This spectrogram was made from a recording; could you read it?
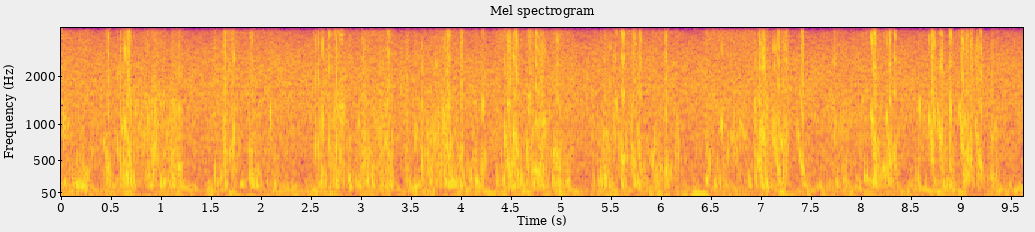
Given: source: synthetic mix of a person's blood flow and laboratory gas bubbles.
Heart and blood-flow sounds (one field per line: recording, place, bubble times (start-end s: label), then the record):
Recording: Doppler ultrasound of blood flow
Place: precordium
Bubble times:
0.00-0.34 s: bubbles
0.38-1.24 s: bubbles
1.50-2.19 s: bubbles
2.50-3.35 s: bubbles
3.40-4.27 s: bubbles
4.32-5.12 s: bubbles
5.28-6.20 s: bubbles
6.41-7.48 s: bubbles
7.62-8.40 s: bubbles
8.50-9.38 s: bubbles
From the record:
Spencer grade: 4 (maximum detectable bubble signal sounding continuously throughout systole and diastole of every cardiac period, and overriding the amplitude of the normal cardiac signals)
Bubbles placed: anywhere in the cardiac cycle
